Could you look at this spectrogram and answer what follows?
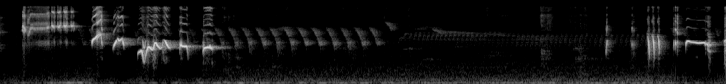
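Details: Caged Oriental magpie-robin singing to prompt others: loud varied chirps and slurred whistles, then a long thin buzzy trill of evenly repeated notes that fades, followed by quiet and a final burst of sharp whistled phrases.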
